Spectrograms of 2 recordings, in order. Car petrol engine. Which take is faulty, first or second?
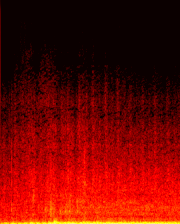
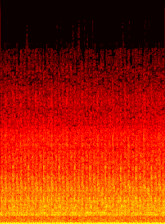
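first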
